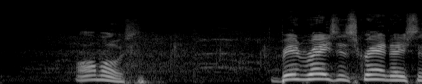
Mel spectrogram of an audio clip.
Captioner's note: laughter; applause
